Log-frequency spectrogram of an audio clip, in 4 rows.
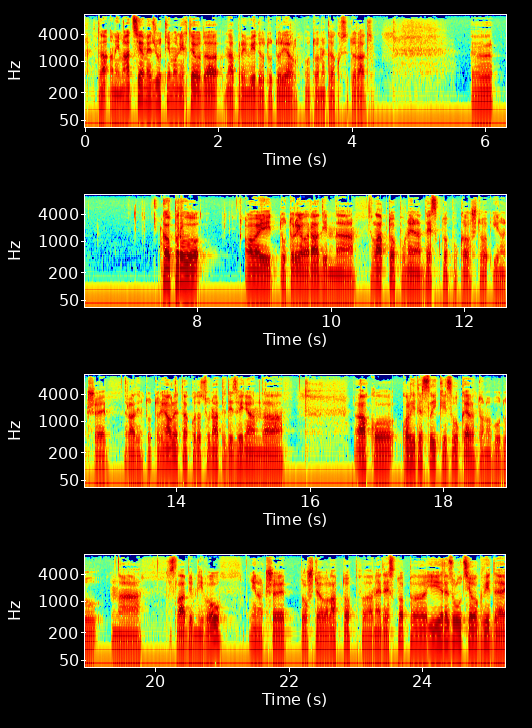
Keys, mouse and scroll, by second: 0.6-2.6 scroll down 3, 2.6-3.1 scroll up 2, 3.1-5.6 scroll up 1, 5.6-6.3 scroll up 1.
